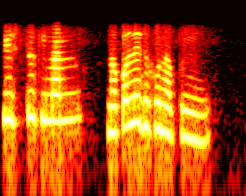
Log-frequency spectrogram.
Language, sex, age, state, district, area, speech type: Assamese, female, 18-30, Assam, Kamrup Metropolitan, urban, conversation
